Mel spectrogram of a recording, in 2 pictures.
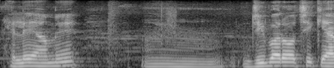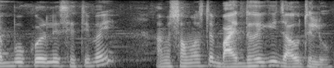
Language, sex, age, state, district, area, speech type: Odia, male, 18-30, Odisha, Malkangiri, urban, spontaneous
